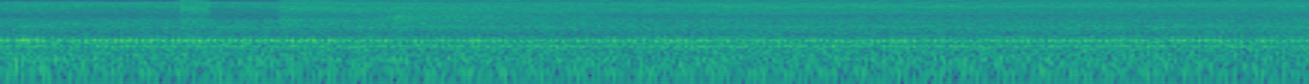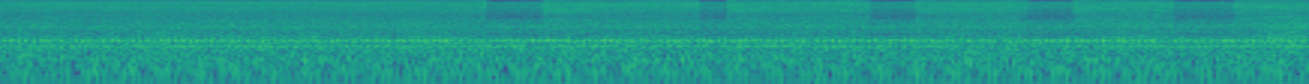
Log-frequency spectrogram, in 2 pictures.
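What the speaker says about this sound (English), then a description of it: "I also fixed up the problem with the airbrush making that weird sound" An airbrush sprays paint onto a Gundam model kit in a steady, close, continuous hiss of compressed air that runs throughout, with a few short brighter bursts as the spray is pulsed, and no talking.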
